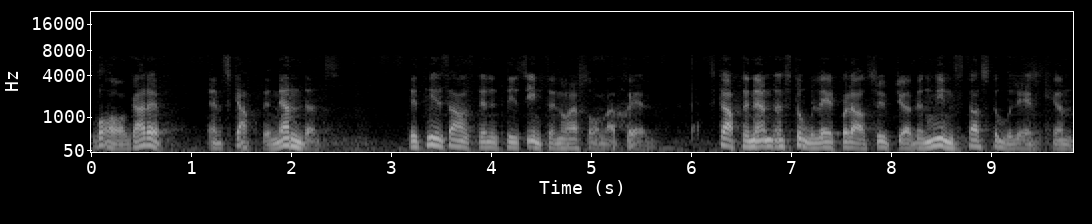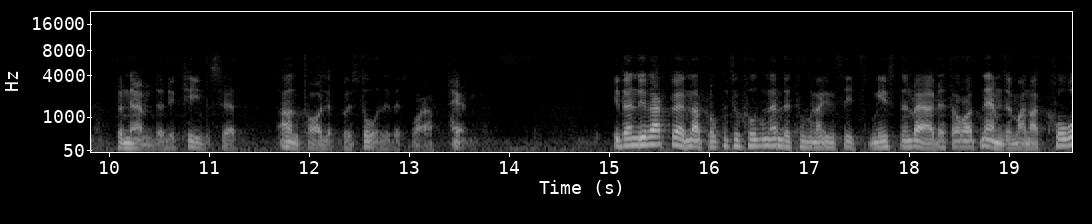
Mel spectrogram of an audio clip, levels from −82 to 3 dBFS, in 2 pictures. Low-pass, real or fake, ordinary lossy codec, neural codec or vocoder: 7.2 kHz; fake; none; codec, 16 kHz, 1 kbps, FunCodec, trained on LibriTTS, 50 frames a second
